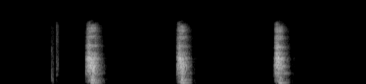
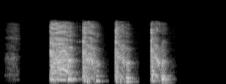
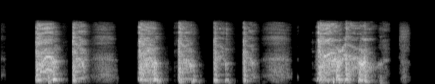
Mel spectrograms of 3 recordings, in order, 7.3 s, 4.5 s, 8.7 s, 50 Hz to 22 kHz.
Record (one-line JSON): {"exhalation_length": "7.3 s", "exhalation_amplitude": 17481, "exhalation_signal_mean_std_ratio": 0.22, "cough_length": "4.5 s", "cough_amplitude": 28644, "cough_signal_mean_std_ratio": 0.48, "three_cough_length": "8.7 s", "three_cough_amplitude": 26739, "three_cough_signal_mean_std_ratio": 0.5, "survey_phase": "beta (2021-08-13 to 2022-03-07)", "age": "45-64", "gender": "Male", "wearing_mask": "No", "symptom_cough_any": true, "symptom_new_continuous_cough": true, "symptom_shortness_of_breath": true, "symptom_sore_throat": true, "symptom_fatigue": true, "symptom_headache": true, "symptom_change_to_sense_of_smell_or_taste": true, "smoker_status": "Ex-smoker", "respiratory_condition_asthma": false, "respiratory_condition_other": false, "recruitment_source": "Test and Trace", "submission_delay": "3 days", "covid_test_result": "Positive", "covid_test_method": "LFT"}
